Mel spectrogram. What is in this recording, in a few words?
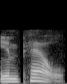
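"impel", US English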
